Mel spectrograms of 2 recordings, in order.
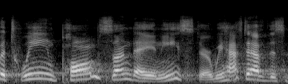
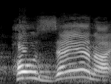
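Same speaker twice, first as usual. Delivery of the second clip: Hosanna called out higher, louder and slow; shouted Hosanna; 7 semitones higher, 6 dB louder, slower than usual. Retold or imitated. Pastor imitating the crowd's joyful shout, loud call. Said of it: "We shout".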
